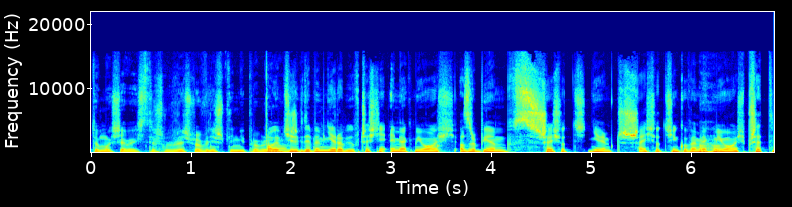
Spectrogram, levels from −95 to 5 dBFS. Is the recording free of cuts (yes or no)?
no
